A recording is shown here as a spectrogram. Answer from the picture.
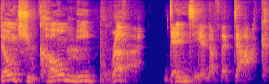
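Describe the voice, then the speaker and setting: In a put-on character voice, a man speaks at a fairly high pitch. His pace is very slow. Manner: mocking, sarcastic.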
